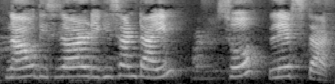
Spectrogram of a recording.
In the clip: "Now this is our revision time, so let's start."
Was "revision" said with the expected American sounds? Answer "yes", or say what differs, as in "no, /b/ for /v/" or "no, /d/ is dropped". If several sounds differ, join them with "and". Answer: no, /b/ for /v/ and /s/ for /ʒ/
